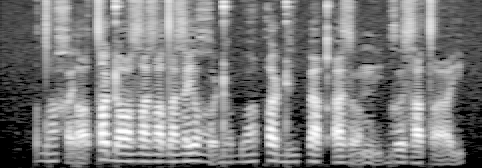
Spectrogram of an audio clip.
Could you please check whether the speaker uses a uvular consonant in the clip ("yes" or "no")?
yes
